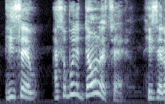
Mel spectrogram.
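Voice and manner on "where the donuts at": high, playful voice calling for donuts; playful ask. Retold or imitated. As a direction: call out to the crafty guy like a cheeky cop. Repeating the donut question.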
